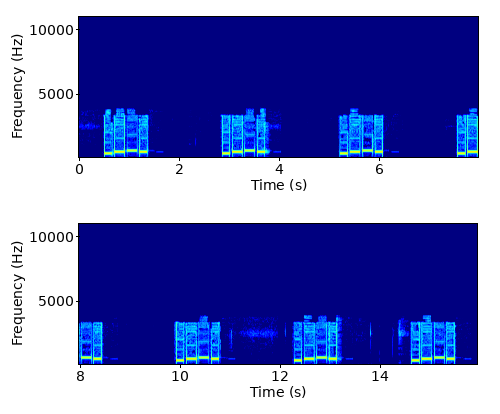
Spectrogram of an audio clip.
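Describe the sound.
Telephone tones during a call transfer: seven identical short bursts of stepped electronic beeps, repeating at a regular pace of about every two seconds with silence between them, moderately quiet.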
